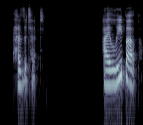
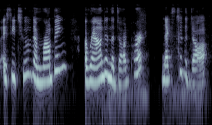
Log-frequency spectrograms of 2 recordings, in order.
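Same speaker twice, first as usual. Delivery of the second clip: usual speaking voice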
